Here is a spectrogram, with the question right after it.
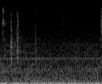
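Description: Brief bursts of typing on a computer keyboard, a few quick clicks near the start and another at the end, close and fairly quiet over a low background hum.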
